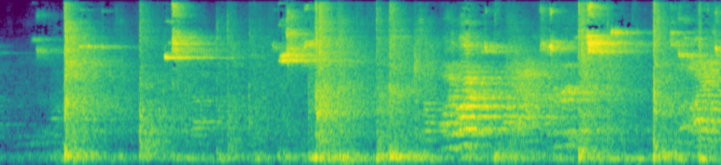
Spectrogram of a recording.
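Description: A volleyball thuds off players' hands and arms.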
